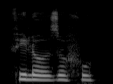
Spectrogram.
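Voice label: "filòsofu", Sardinian, female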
